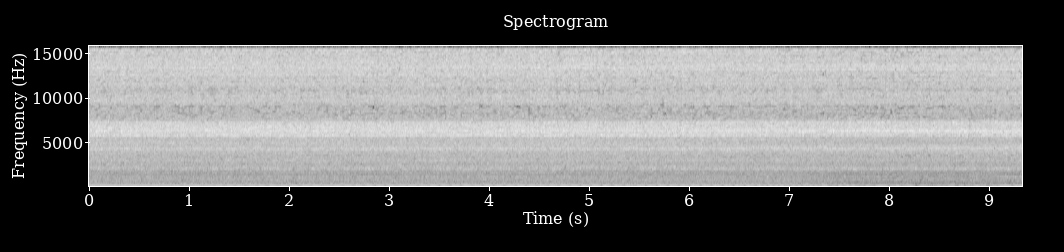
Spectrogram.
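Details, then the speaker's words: 1978 Chevy C10 350 V8 just restarted after new Edelbrock intake, water pump, belts, thermostat, hoses and valve covers, running on choke: deep smooth burble with even pulse, no skips; idles cleaner than before, when it misfired. "better than it used to. A lot more smooth and clean. Hopefully there's no more misfires like it used to have."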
